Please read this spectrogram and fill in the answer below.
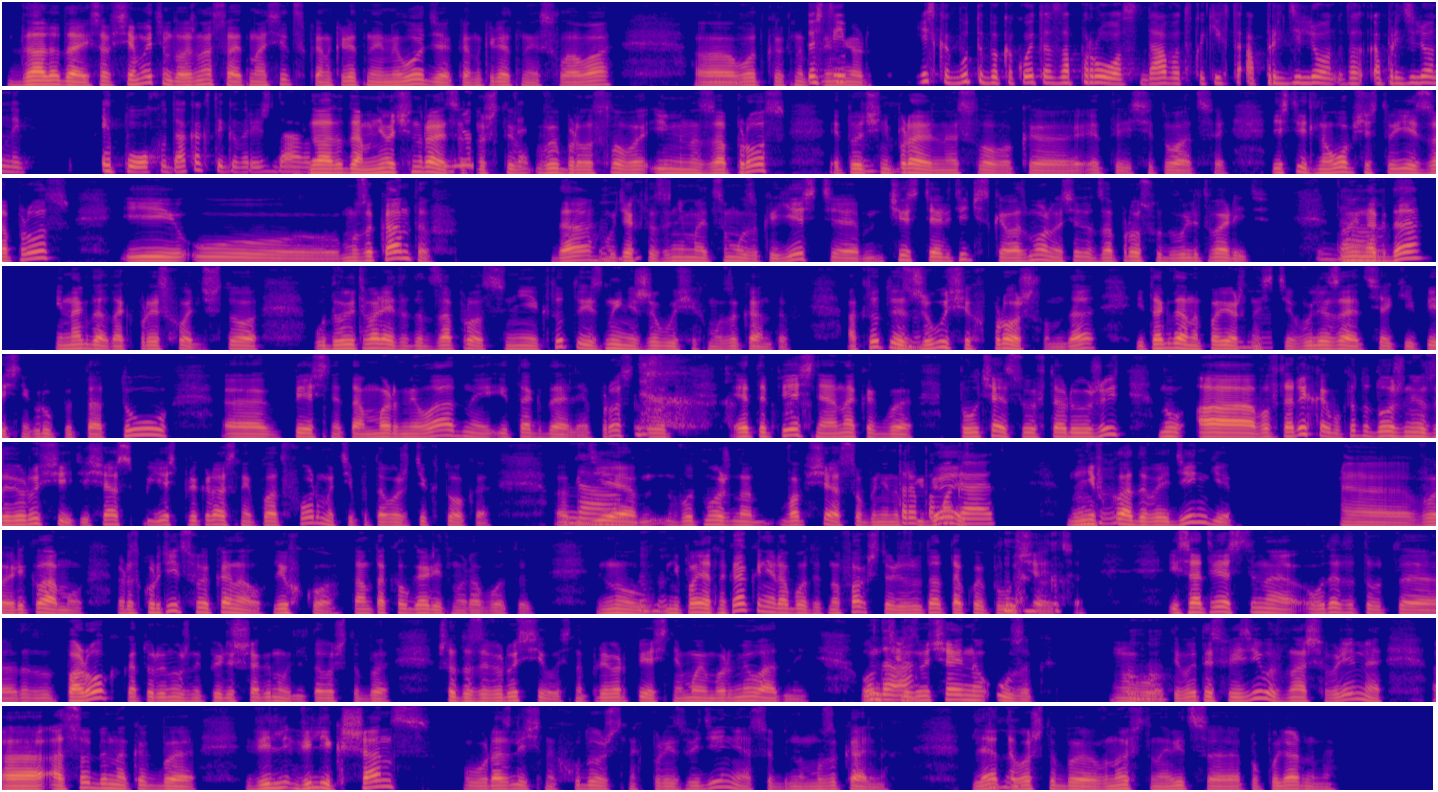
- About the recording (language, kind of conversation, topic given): Russian, podcast, Почему старые песни возвращаются в моду спустя годы?
- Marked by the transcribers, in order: laugh; laughing while speaking: "Да"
